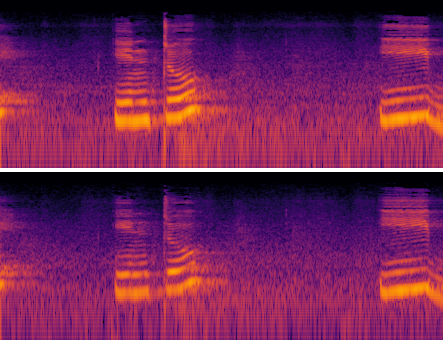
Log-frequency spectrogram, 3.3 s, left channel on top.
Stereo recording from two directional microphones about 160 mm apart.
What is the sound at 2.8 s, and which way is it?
Speech, 5° left (ahead or behind).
